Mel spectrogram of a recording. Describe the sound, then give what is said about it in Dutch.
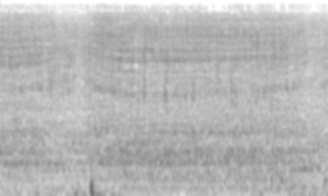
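Tap water runs from an opened faucet in a steady, even hiss and gush, with one brief knock early on. “Heel simpel, kraantje open doen.”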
